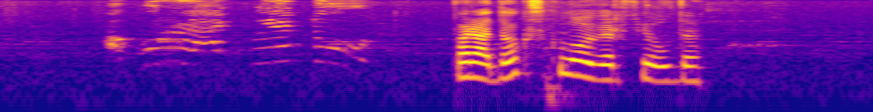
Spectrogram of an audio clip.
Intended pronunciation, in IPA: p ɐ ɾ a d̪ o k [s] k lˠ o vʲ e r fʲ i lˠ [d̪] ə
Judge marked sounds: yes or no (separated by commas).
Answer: yes, yes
